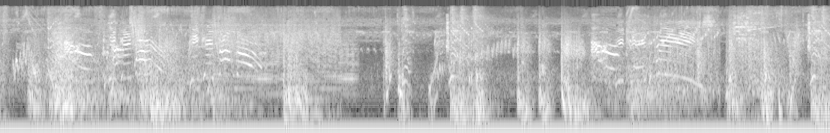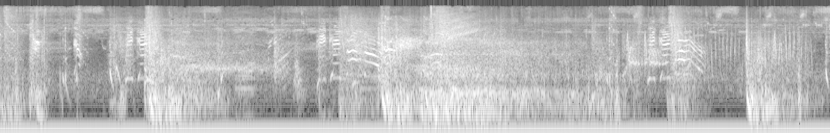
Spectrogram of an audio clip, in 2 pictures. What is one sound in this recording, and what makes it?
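Magical attacks whoosh and sparkle.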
